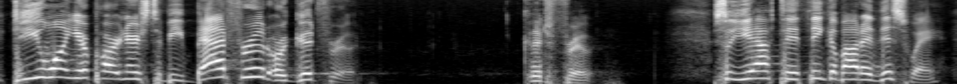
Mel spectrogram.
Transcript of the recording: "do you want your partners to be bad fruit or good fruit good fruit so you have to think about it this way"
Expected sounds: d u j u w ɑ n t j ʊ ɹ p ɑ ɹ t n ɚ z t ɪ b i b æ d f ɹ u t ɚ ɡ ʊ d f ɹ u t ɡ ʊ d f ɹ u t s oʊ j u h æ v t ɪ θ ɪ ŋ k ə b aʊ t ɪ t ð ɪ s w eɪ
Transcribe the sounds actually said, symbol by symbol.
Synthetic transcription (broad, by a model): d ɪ j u w ɑ n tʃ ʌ ɹ p ɑ ɹ t n ɚ z t ɪ b i b æ d f ɹ u t ɚ ɡ ʊ d f ɹ u t ɡ ʊ d f ɹ u t s oʊ j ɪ h æ f t ɪ θ ɪ ŋ k ə b aʊ t ɪ t ð ɪ s w eɪ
